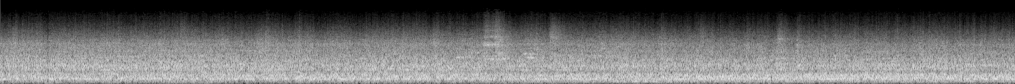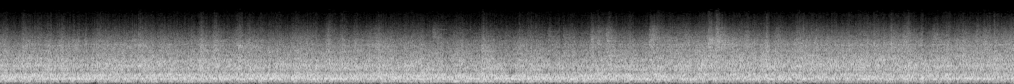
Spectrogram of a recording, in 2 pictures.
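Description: Running noise inside a JR East E217 series train's motor car, fitted with Mitsubishi GTO-VVVF drive, travelling at a steady speed. A constant rumble of wheels on rail is broken by a few faint clicks from rail joints.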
